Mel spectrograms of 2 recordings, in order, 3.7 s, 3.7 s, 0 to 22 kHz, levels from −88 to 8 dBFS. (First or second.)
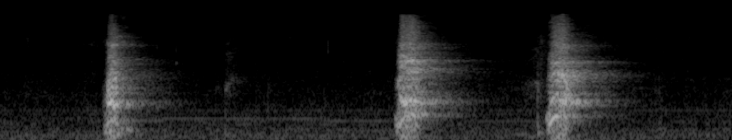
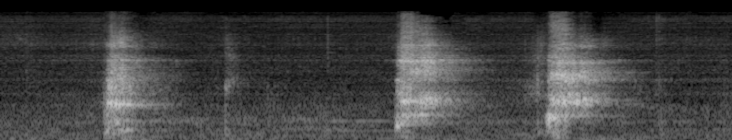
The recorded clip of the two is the first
